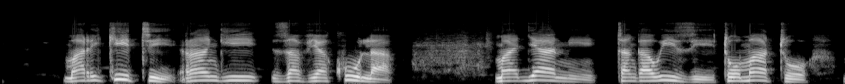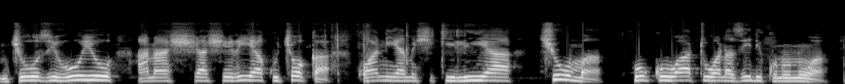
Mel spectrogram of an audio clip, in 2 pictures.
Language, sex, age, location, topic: Swahili, male, 25-35, Mombasa, agriculture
